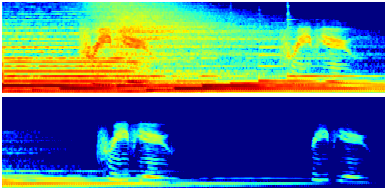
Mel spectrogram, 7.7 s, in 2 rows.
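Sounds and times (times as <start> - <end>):
orchestral loop ending: 0.0 - 5.0.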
